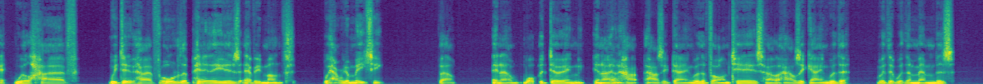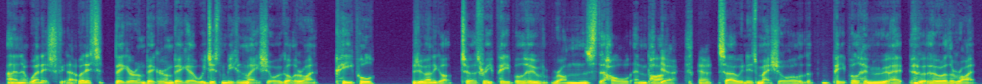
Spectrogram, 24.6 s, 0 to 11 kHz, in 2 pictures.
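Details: Adult male with chronic aphasia after a massive stroke about 11 years earlier; still unable to read or write, and he says his speech is not great; repetitions heard; aphasia.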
